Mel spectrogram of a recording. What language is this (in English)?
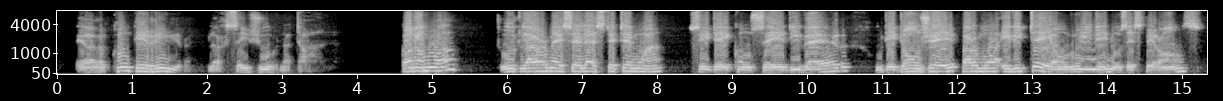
French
